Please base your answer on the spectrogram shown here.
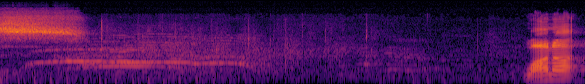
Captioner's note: cheering, applause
